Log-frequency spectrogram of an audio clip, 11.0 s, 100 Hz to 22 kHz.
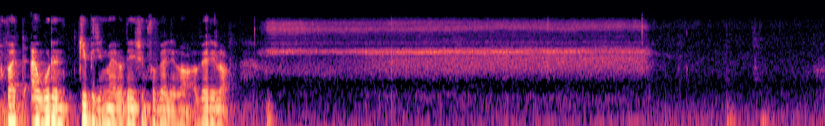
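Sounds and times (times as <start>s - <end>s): hiss of vape inhale: 3.3s - 8.8s.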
